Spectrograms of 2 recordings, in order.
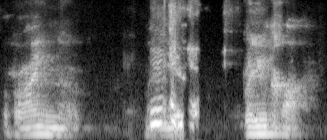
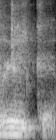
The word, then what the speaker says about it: Rainer Maria Rilke: Y entonces, esta frase del soneto de Rainer Maria Rilke, que bueno, ya sé cómo se pronuncia en alemán y es Rainer Maria Rilke. Y nosotros le decimos Rilke, ¿no? Suena bonito.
